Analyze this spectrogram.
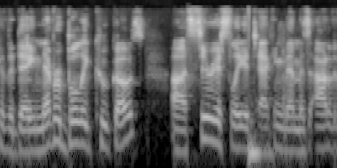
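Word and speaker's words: Cucco: How do you say their name? Does anyone know? – I think it's Cuckoo. – One person at a time, please. – Kukos. – I believe it's pronounced Kukos.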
